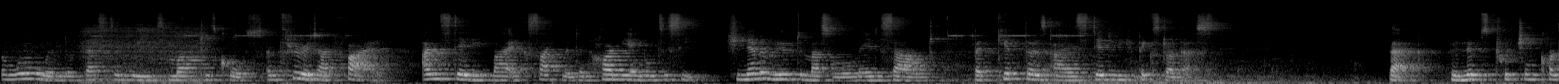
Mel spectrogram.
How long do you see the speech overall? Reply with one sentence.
The speech can be heard for 14 seconds in total.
